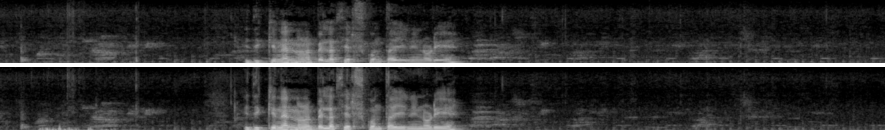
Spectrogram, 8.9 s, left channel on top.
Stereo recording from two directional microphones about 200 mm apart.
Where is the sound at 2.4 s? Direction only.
55° right (ahead or behind).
